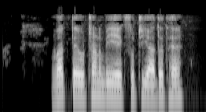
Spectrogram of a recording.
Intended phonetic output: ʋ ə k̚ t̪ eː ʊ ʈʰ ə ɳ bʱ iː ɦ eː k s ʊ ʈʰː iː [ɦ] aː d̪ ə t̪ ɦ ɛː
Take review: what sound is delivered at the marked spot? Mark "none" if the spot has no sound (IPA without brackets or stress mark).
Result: none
